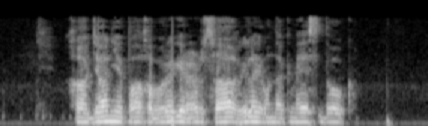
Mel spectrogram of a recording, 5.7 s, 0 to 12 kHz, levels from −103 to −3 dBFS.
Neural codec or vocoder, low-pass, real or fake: none; 7.2 kHz; real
